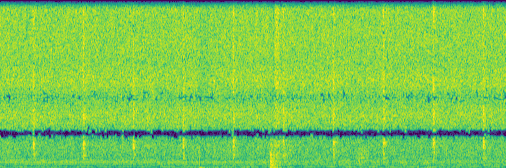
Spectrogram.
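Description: Faint, steady ticking at an even one tick per second over quiet room hum, with a single low thump about five and a half seconds in.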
